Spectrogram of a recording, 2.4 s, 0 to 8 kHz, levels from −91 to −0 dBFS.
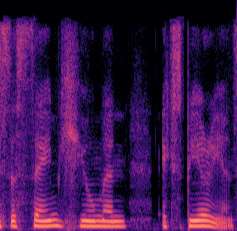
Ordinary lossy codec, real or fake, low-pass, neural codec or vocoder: AAC, 48 kbps; real; 7.2 kHz; none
